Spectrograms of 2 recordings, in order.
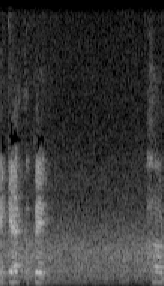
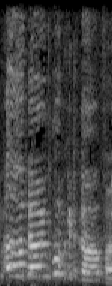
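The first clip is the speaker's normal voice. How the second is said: mock panic; 12 semitones higher, 6 dB louder, faster than usual.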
